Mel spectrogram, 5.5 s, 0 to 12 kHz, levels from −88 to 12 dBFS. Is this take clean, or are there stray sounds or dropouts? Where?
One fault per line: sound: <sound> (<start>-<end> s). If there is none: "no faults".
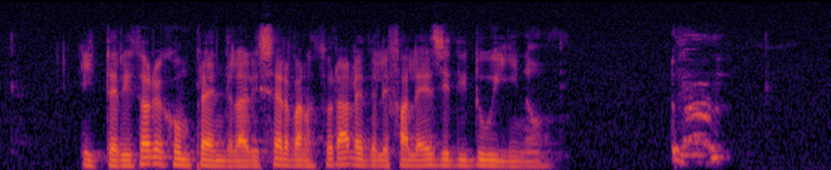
sound: cough (4.5-4.9 s)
